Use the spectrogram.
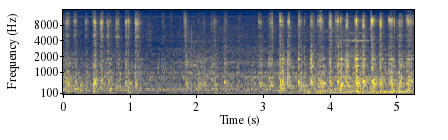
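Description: A wooden stick scrapes the pale crust on a large encrusted ceramic jar lying on its side, in quick repeated strokes. Each stroke gives a short, dry, bright scratchy rasp. The scraping eases into a quieter stretch in the middle, then resumes in rapid, uneven bursts.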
